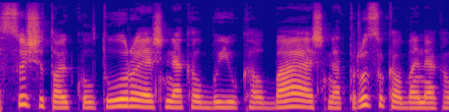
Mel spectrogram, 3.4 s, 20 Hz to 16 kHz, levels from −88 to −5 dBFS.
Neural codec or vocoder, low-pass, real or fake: none; 14.4 kHz; real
